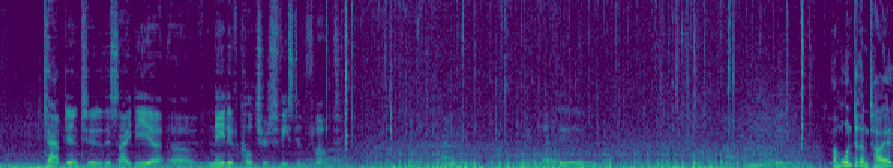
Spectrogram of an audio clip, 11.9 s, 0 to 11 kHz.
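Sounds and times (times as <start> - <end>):
low rumbling background: 0.0 - 11.2
speech: 0.6 - 4.8, 7.5 - 7.9, 11.1 - 11.9
steady rain falling in the lower part of a national park: 4.5 - 11.2.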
